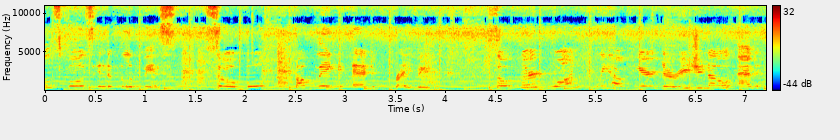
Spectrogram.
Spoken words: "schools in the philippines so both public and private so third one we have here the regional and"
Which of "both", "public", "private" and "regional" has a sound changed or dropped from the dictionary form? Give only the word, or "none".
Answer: both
